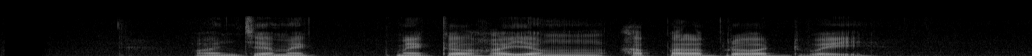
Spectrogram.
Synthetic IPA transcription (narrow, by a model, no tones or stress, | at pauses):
ʔɔɲt͡ʃə | makəlɦɔjəŋapalbɾɔdwei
